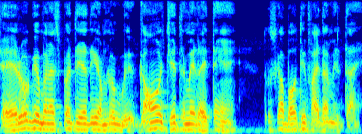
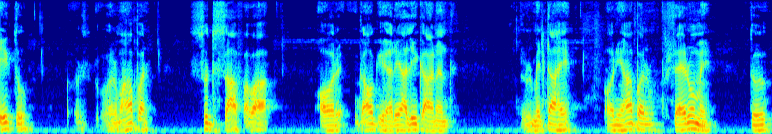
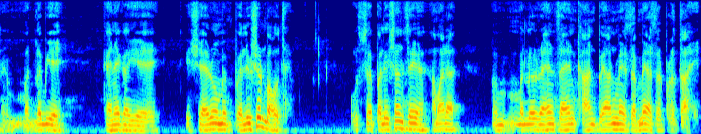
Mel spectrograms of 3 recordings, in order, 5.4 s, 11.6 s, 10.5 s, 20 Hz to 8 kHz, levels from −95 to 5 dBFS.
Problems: none marked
